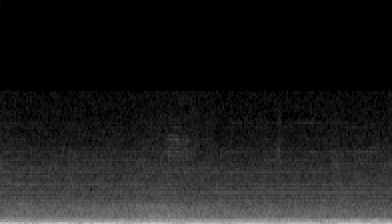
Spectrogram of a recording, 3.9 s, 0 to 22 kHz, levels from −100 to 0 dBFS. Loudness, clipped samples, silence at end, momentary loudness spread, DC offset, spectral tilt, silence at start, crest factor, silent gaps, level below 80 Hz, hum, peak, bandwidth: -33 LUFS; under 0.1%; 0 s; 3 LU; under 0.1%; -9 dB/octave; 0 s; 10 dB; none; -24 dBFS; none; -14 dBFS; 3.3 kHz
